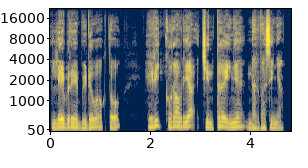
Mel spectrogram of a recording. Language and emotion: Santali, fearful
